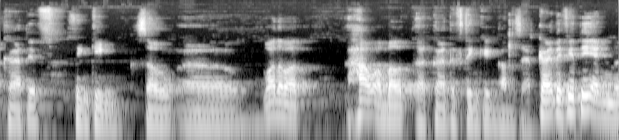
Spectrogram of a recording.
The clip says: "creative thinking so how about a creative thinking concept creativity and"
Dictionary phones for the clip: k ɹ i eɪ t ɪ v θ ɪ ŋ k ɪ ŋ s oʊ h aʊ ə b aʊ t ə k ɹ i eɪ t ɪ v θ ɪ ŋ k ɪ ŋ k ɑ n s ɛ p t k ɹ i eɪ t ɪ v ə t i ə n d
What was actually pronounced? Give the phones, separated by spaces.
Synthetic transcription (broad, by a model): k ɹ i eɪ t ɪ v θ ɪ ŋ k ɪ ŋ s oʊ h aʊ ə b aʊ t ə k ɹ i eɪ t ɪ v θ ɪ ŋ k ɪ ŋ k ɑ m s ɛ t k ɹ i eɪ t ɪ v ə t i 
